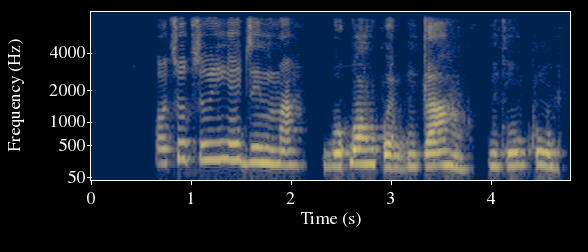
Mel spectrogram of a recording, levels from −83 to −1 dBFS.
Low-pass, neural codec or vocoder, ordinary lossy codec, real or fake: 7.2 kHz; codec, 44.1 kHz, 3.4 kbps, Pupu-Codec; Opus, 64 kbps; fake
